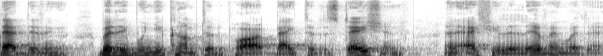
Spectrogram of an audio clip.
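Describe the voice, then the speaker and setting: There's a Southern US accent as this man talks at a fairly quick pace. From US South. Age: 70s. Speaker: retired firefighter. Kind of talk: oral history interview. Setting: museum pavilion. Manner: halting.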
